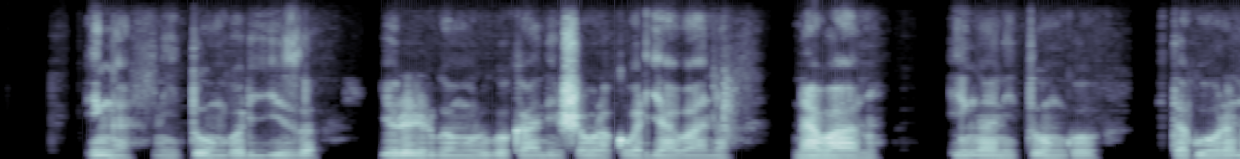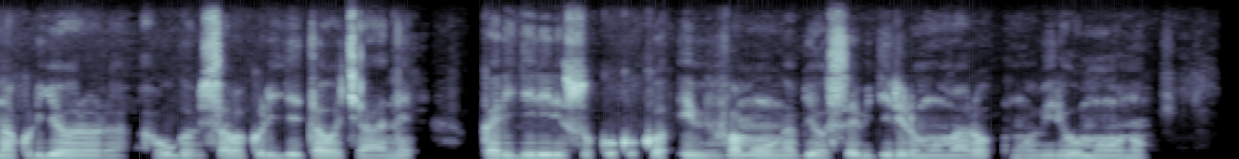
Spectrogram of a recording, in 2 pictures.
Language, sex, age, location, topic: Kinyarwanda, male, 18-24, Kigali, agriculture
